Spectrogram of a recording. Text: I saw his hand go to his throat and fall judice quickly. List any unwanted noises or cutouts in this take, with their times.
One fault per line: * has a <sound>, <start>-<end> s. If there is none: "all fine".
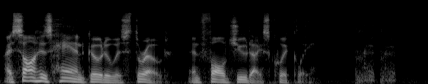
* has a laugh, 3.5-4.0 s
